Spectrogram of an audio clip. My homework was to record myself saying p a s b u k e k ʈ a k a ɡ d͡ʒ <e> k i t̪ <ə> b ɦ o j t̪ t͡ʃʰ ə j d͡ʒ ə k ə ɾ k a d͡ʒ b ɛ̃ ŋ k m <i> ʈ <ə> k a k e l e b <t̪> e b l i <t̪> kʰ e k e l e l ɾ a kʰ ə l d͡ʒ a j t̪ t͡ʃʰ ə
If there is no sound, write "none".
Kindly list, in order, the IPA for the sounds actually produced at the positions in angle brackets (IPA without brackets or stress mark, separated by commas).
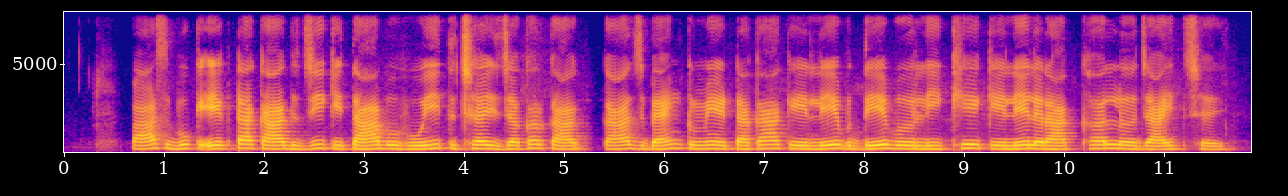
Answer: i, a, e, ə, d̪, none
